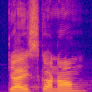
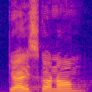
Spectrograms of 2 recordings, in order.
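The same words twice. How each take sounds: The two takes are said the same way.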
